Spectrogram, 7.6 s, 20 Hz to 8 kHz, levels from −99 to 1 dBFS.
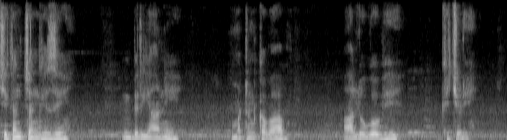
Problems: constant background noise, low volume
